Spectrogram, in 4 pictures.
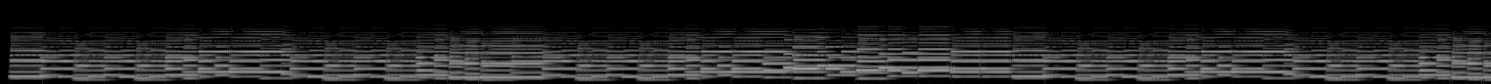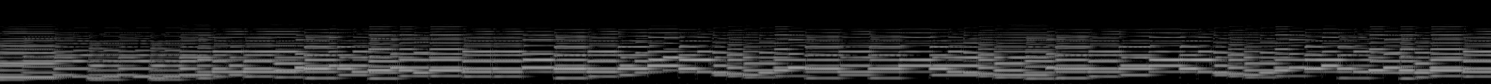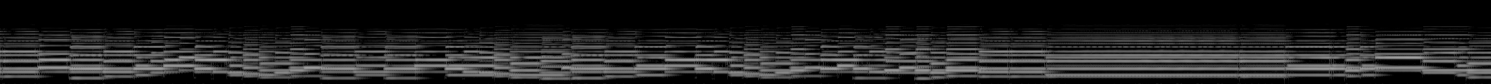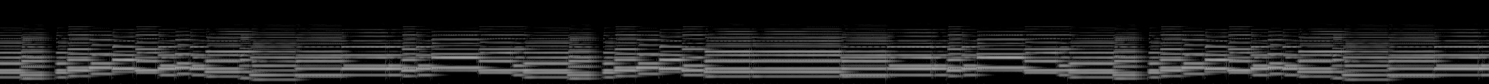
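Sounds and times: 
Swedish folk dance polska music: 0:00.1 - 0:59.6.

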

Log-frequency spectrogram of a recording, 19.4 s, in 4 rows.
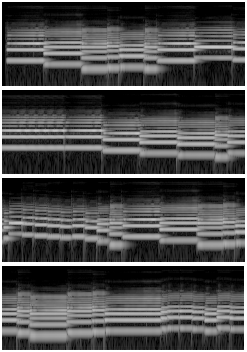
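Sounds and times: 
folk dance waltz music: 0:00.3 - 0:19.4.

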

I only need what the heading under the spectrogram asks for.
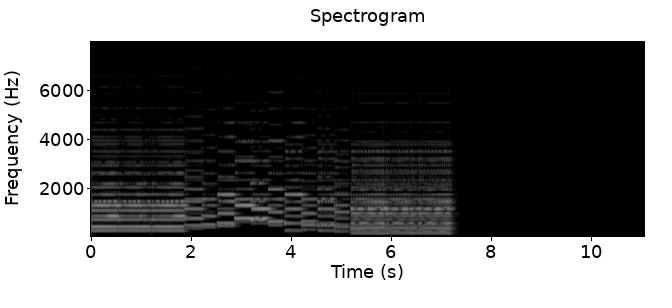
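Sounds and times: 
wedding march music: 0:00.0 - 0:07.3.

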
